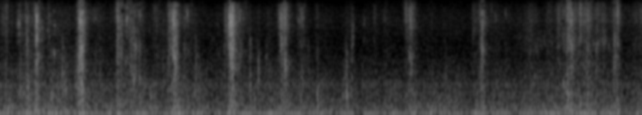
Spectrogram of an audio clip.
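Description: Close-miked chewing and crunching of pizza crust, with irregular crisp crunches and small mouth clicks; the loudest crunch comes about three seconds in.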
